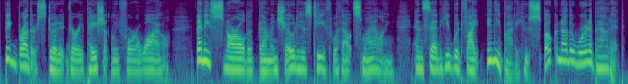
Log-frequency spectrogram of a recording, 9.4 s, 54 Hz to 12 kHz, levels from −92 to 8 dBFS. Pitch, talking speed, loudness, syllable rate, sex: 150 Hz, 205 wpm, -20 LUFS, 5.6 syllables/s, female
